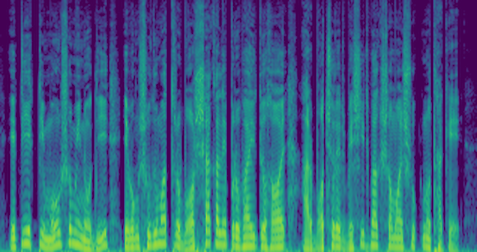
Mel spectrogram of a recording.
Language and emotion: Bengali, neutral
